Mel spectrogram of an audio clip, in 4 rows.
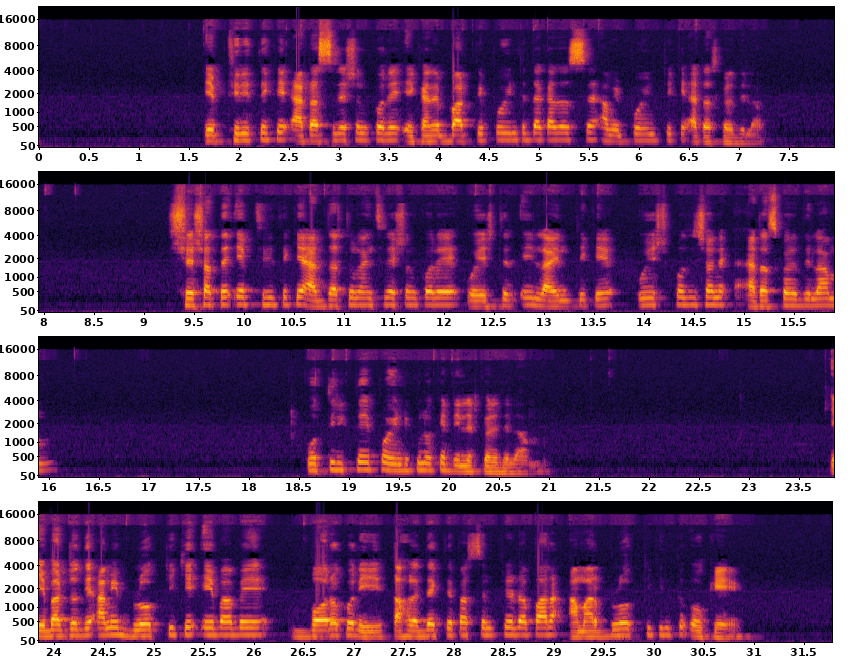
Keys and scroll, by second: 15.6 Home, 18.4 Delete.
